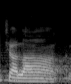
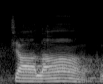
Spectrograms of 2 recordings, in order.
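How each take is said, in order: First: चालाक said "chalaak", first syllable short; short first vowel. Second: चालाक as "chaa-laak", both vowels long; long first vowel. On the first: Teacher showing the Bhojpuri mistake, short first vowel. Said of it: "अशुद्ध रूप में बोल देते हैं". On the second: Teacher correcting the mistake, long first vowel. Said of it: "क्या होना चाहिए". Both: Shown as a demonstration.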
